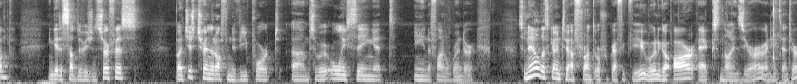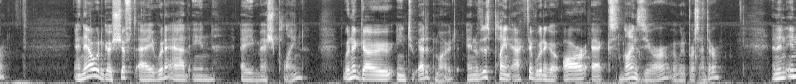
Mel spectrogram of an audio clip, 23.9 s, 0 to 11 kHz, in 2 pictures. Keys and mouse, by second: 3.4 click, 6.1 middle click, 7.3-7.6 middle drag, 7.3 KP_7, 8.4 KP_1, 9.8 r, 13.6 shift+a, 17.9 Tab, 18.6 middle click, 20.0 r.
